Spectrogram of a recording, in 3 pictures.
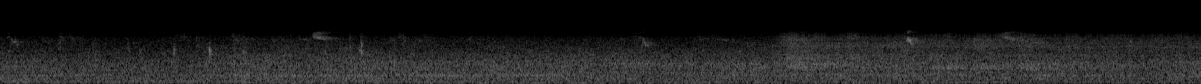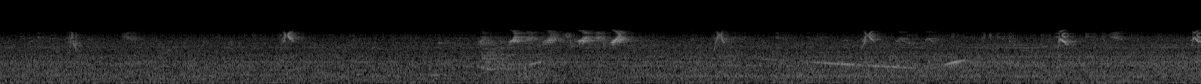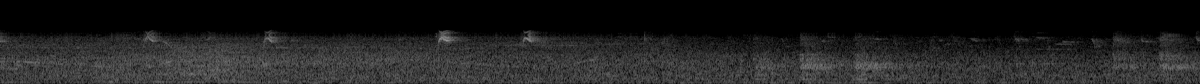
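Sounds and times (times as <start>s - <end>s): steady outdoor hiss: 0.0s - 36.0s
small birds chirping: 12.2s - 15.6s, 16.4s - 24.2s, 25.2s - 27.0s, 28.4s - 29.6s.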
